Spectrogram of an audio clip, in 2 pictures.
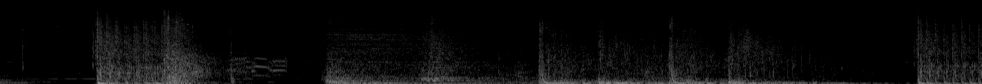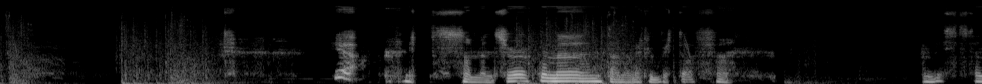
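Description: Gunfire and explosions rumble in bursts from a battle.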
